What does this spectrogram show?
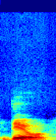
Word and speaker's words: they're: Contracted form করতে যাচ্ছি, সেটা হচ্ছে কি দেওর, উচ্চারণটি কী হবে দেওর, ওকে।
